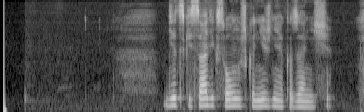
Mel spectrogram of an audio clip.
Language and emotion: Russian, neutral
